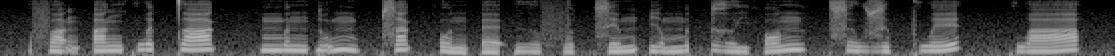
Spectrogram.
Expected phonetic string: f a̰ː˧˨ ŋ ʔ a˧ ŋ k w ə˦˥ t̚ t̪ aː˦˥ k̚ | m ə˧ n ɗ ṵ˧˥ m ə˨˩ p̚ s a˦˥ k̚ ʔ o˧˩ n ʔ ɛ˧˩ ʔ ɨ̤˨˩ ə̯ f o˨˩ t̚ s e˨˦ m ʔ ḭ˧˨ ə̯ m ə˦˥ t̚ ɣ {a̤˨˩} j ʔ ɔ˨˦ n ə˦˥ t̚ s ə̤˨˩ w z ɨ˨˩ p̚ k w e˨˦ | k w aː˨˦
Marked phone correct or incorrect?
incorrect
